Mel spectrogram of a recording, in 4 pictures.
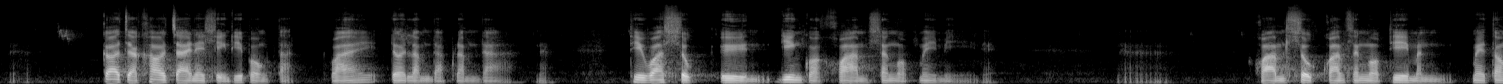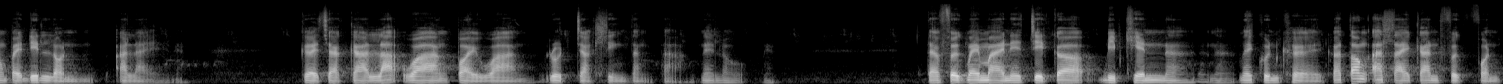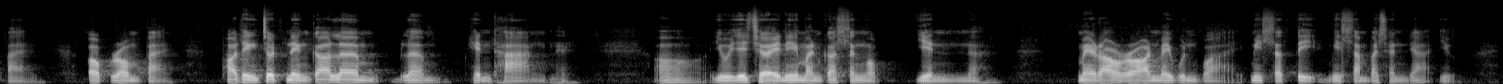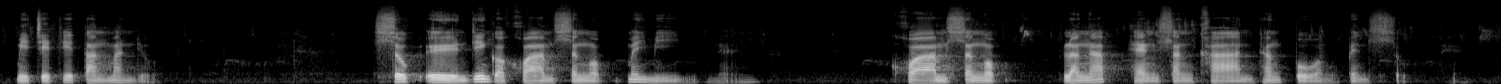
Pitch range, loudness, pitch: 85-100 Hz, -19 LUFS, 90 Hz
